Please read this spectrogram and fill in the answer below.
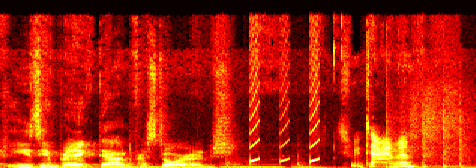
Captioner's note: graphic beep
